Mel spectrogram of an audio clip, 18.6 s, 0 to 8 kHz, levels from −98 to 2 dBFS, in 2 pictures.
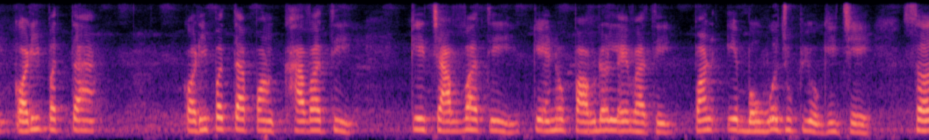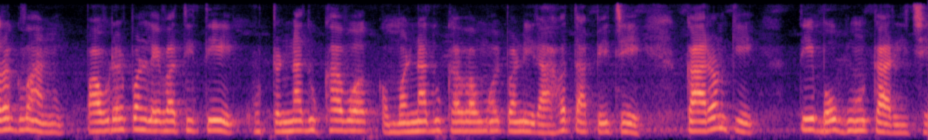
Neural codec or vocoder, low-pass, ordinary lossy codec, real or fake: vocoder, 44.1 kHz, 80 mel bands, Vocos; 7.2 kHz; none; fake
